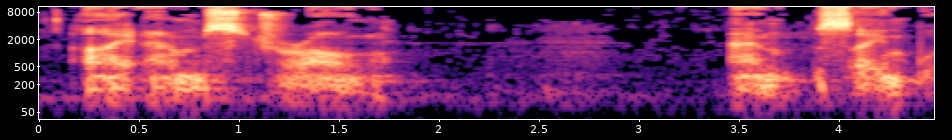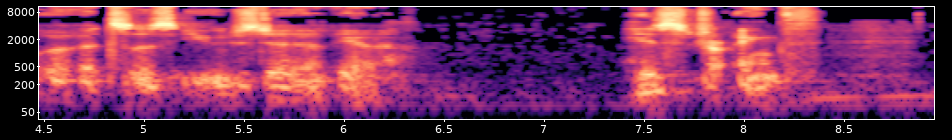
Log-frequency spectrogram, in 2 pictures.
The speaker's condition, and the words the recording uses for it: Spasmodic dysphonia. I can't sing tenor and bass over three octaves like I used to in my 20s.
